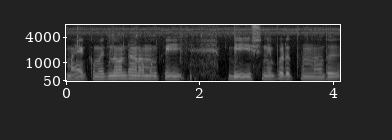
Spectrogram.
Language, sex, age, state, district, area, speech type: Malayalam, male, 18-30, Kerala, Wayanad, rural, spontaneous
